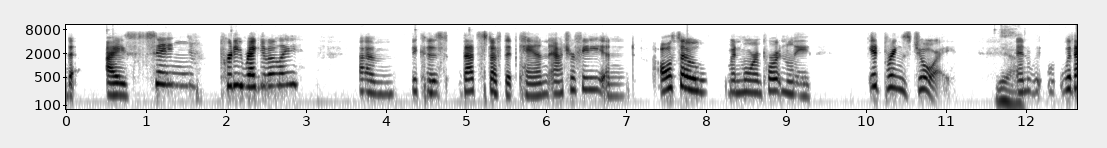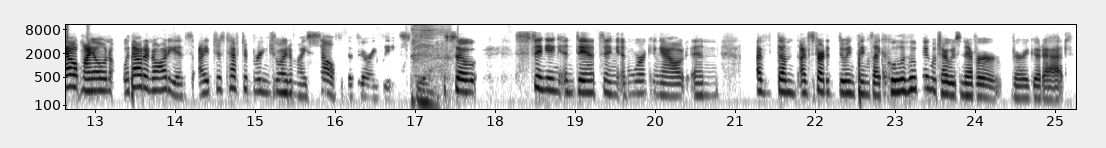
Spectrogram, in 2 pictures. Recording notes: The Moisture Festival hits the phone lines.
